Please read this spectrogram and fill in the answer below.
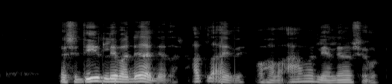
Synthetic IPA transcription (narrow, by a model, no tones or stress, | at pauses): θɛsːɪt̪iːɾlɪːvanɛːðanjɛɾnaɾ̥at̪la̰a̰ːjðɪɔɣɦava̰ʔaːvalɛɣalɛːɣasjo̰ːwn̥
